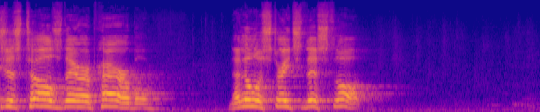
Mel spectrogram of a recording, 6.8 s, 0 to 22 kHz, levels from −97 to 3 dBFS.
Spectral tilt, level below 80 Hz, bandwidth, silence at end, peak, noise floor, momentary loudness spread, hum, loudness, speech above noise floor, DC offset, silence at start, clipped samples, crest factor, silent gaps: -3 dB/octave; -70 dBFS; 18.5 kHz; 2.2 s; -8 dBFS; -65 dBFS; 11 LU; 60 Hz at -65 dBFS; -23 LUFS; 43 dB; under 0.1%; 0 s; under 0.1%; 16 dB; none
